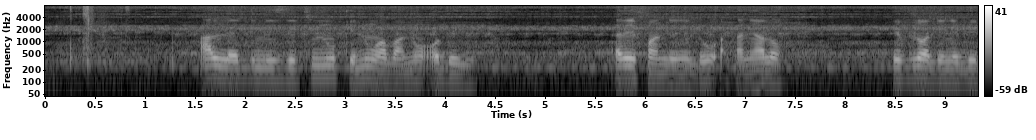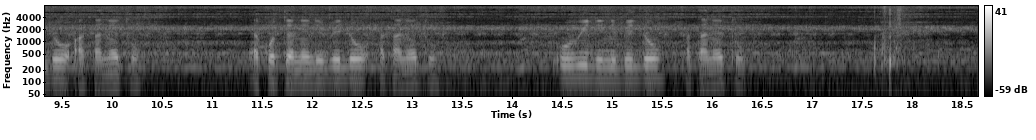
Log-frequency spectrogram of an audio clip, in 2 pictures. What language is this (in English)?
Ikposo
